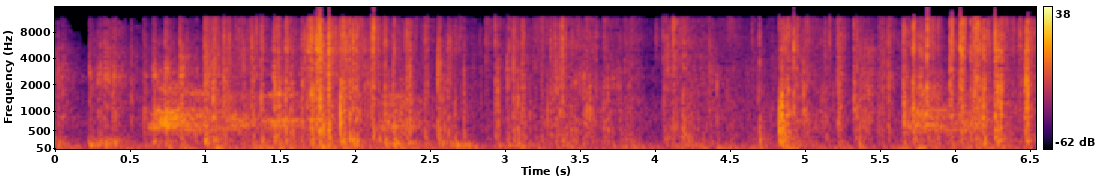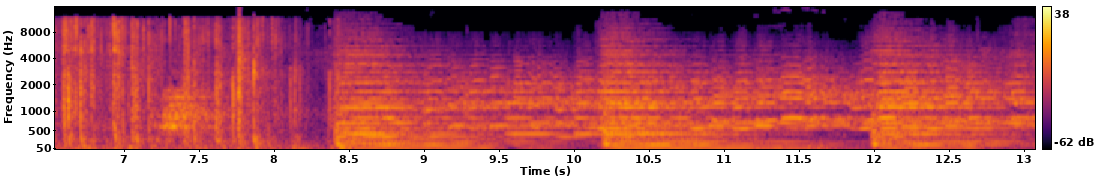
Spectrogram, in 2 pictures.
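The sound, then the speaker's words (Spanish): Rapid, irregular thudding of the hooves of Chulo, a 131-kilo pet calf in Rincón de Soto, as it runs up, loud and clattering for about eight seconds, then giving way to a loud, low, drawn-out animal call. “Ahora sí, llega corriendo, feliz, es chulo, un ternero que pesa 131 kilos.”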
